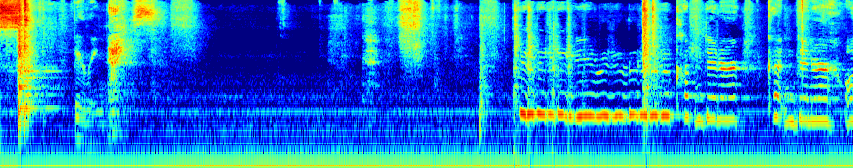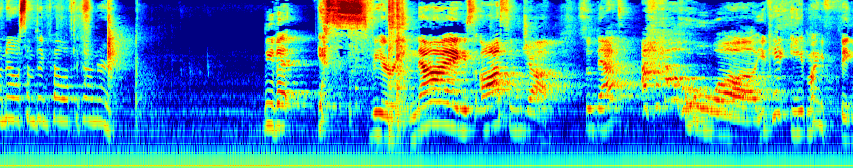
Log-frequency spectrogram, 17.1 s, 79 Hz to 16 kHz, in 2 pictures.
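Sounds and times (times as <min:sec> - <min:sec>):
low electrical hum: 0:00.0 - 0:17.0
woman humming a tune: 0:05.1 - 0:08.1.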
